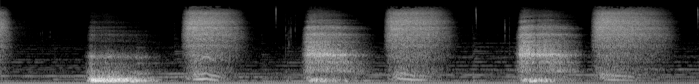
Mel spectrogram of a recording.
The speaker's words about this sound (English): And we're going to start the breath pattern in through the nose.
